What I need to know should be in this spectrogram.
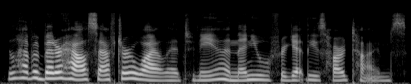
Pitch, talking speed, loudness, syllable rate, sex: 215 Hz, 220 wpm, -19 LUFS, 6.1 syllables/s, female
